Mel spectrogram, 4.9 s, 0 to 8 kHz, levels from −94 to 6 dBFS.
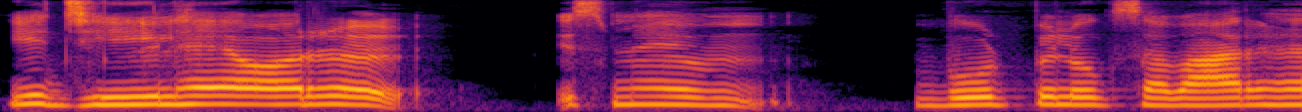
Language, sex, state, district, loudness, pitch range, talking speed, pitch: Bundeli, female, Uttar Pradesh, Budaun, -14 LUFS, 195-215 Hz, 135 wpm, 205 Hz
